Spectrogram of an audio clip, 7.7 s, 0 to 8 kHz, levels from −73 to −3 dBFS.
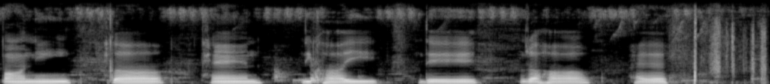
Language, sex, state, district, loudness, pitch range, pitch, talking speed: Hindi, male, Madhya Pradesh, Katni, -17 LUFS, 140-145 Hz, 145 Hz, 55 wpm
